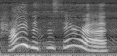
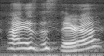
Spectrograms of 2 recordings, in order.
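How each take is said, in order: First: Bright, higher phone greeting with a flat statement; wrong greeting demo. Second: "Hi, is this Sarah?" with a clear upward question rise on "Sarah"; asking tune. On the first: Showing trainees the wrong way to greet a raffle winner, higher and bright. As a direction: say it like you are Sarah yourself. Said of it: "th-, no". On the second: Showing trainees the right phone greeting, rising question. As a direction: make "is" the lift and end on a question. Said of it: "Question mark". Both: Shown as a demonstration.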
